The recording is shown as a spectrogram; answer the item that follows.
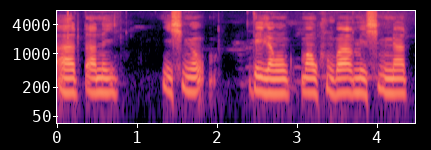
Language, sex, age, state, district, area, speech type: Bodo, male, 60+, Assam, Kokrajhar, urban, spontaneous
